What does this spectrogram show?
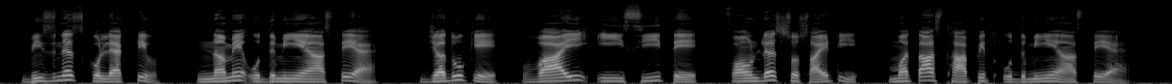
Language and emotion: Dogri, neutral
